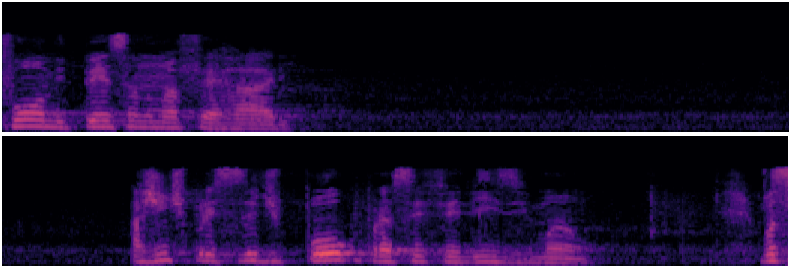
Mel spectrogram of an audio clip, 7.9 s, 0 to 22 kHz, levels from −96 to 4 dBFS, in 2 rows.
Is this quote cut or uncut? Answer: uncut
